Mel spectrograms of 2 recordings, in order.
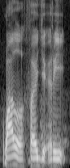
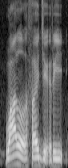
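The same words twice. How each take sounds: The two takes are said the same way.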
